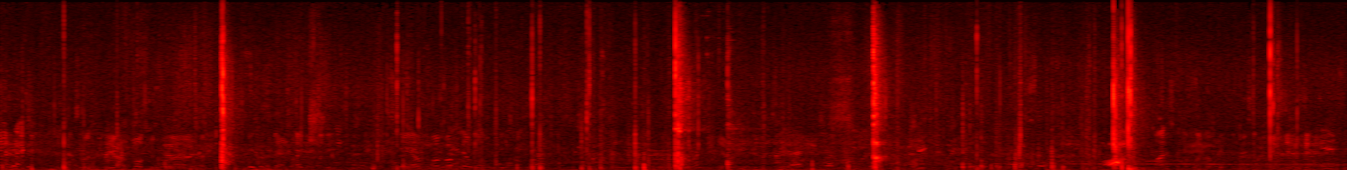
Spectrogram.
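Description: Sharp cracks of cricket bats striking balls in neighbouring practice nets, a handful of single hits spread out, the loudest near the end. Faint voices are in the background.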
